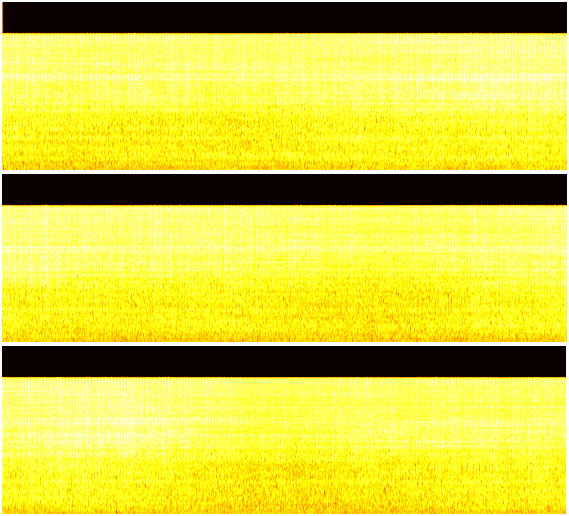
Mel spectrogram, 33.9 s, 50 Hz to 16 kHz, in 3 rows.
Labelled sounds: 0.9	1.1	vessel noise, 5.0 to 5.2 kHz

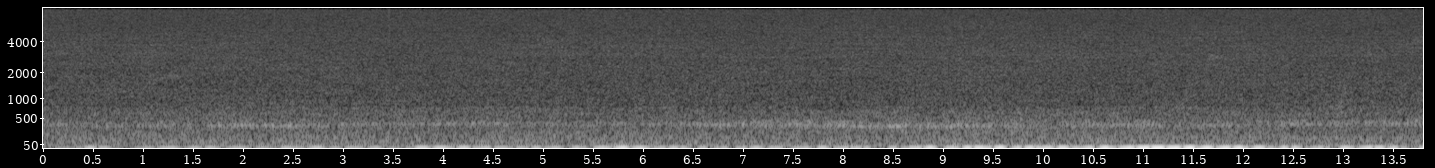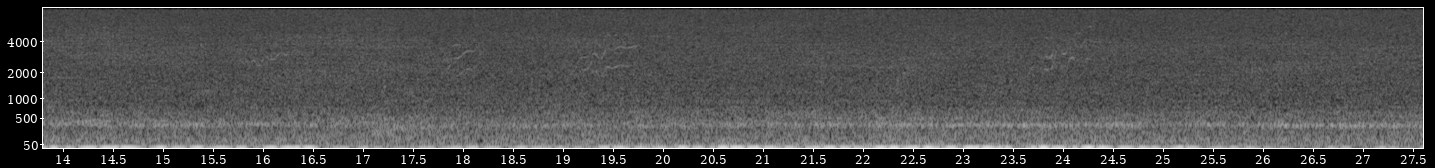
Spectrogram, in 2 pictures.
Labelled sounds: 17.9	18.2	killer whale, offshore, 2.8 to 3.4 kHz
19.4	19.8	killer whale, offshore, 2.2 to 3.7 kHz

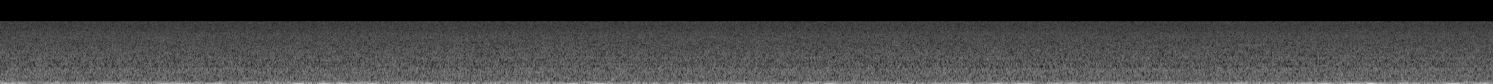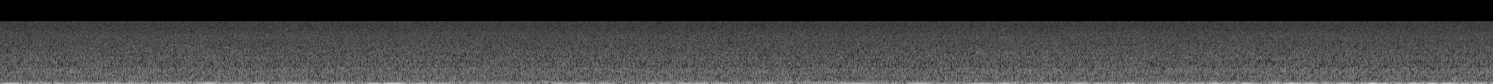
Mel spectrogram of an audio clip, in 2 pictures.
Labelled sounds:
12.4	12.6	killer whale, 2.3 to 2.5 kHz

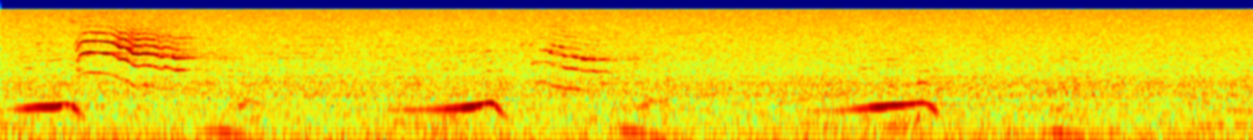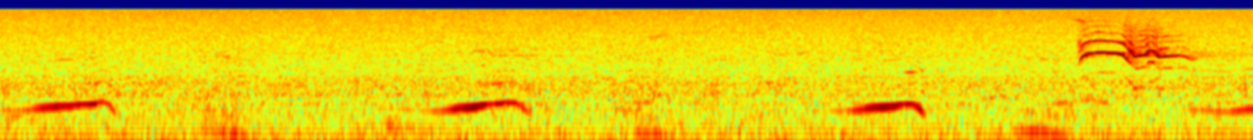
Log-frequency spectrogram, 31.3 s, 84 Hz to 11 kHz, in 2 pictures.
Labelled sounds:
0.9	2.5	killer whale, Bigg's (transient), 0.80 to 4.5 kHz
6.6	7.7	killer whale, Bigg's (transient), 0.86 to 2.3 kHz
16.3	16.6	humpback whale, 1.3 to 1.4 kHz
29.1	30.6	killer whale, Bigg's (transient), 0.99 to 4.5 kHz

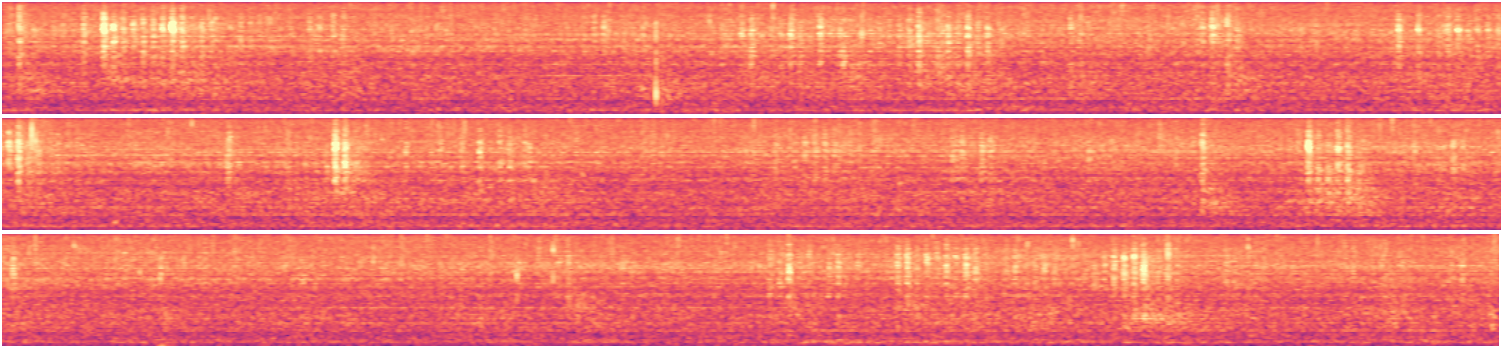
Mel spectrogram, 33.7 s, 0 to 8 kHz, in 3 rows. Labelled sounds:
6.1	6.4	vessel noise, 3.3 to 3.5 kHz
31.0	31.2	vessel noise, 0.78 to 0.94 kHz

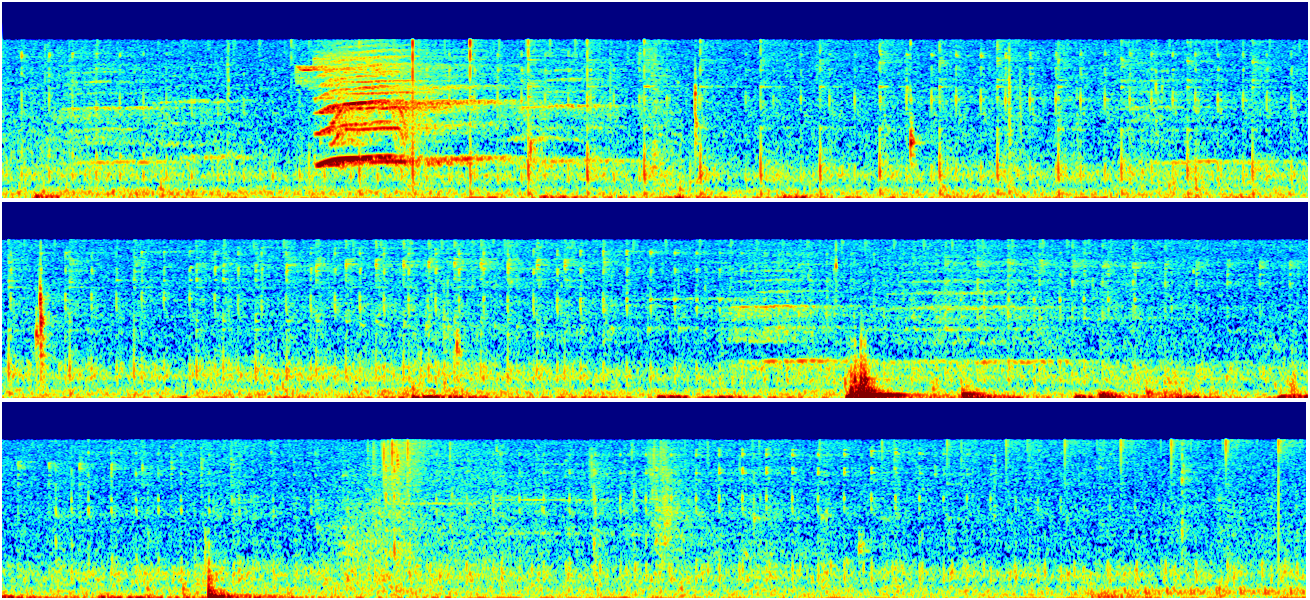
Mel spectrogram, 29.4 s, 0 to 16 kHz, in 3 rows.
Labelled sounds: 0.4	3.2	killer whale, southern Alaska resident, 0.37 to 8.0 kHz
3.9	4.6	killer whale, southern Alaska resident, 0.60 to 6.1 kHz
8.3	9.0	killer whale, southern Alaska resident, 1.5 to 5.4 kHz
15.2	16.0	killer whale, southern Alaska resident, 0.78 to 5.6 kHz
16.5	17.4	killer whale, southern Alaska resident, 1.1 to 5.9 kHz
22.6	24.5	killer whale, southern Alaska resident, 0.64 to 2.7 kHz

